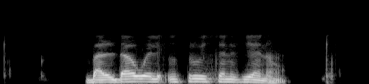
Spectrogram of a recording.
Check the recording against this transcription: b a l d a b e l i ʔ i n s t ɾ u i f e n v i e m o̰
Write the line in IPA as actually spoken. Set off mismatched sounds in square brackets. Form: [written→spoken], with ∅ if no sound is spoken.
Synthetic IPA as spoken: b a l d a [b→w] e l i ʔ i n s t ɾ u i [f→s] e n v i e [m→n] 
